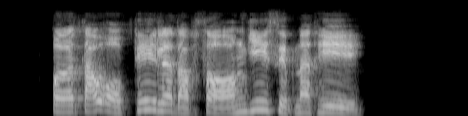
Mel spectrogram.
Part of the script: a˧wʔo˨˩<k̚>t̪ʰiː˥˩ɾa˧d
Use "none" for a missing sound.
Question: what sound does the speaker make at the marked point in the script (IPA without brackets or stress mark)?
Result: p̚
